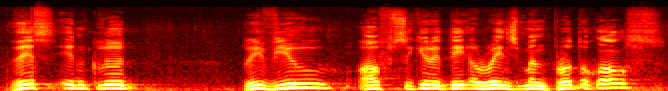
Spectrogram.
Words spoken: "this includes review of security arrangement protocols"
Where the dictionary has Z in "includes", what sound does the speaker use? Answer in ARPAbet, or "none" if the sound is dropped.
none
